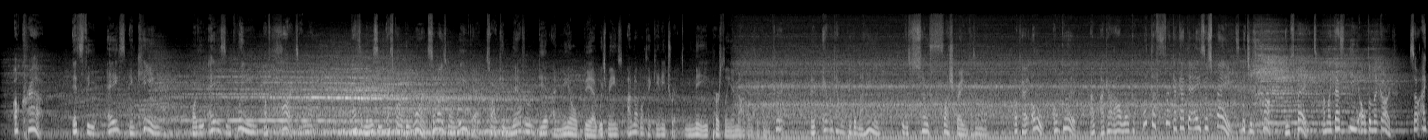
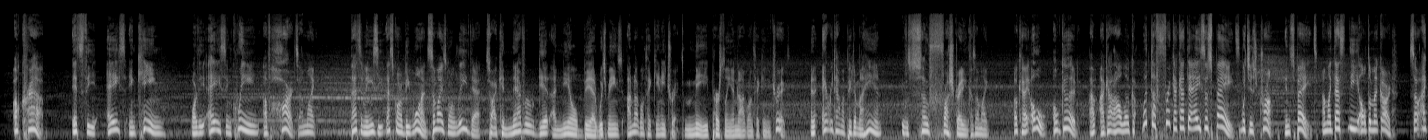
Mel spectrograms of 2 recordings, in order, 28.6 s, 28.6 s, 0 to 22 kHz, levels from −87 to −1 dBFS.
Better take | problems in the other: second | traffic noise; loud; throughout; as loud as the speech; faint in the second

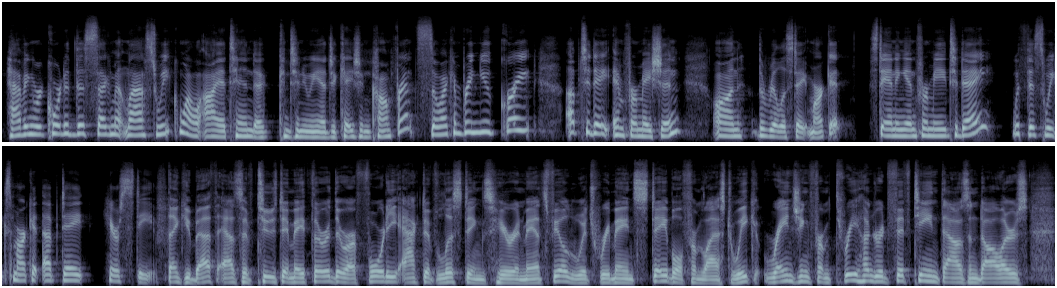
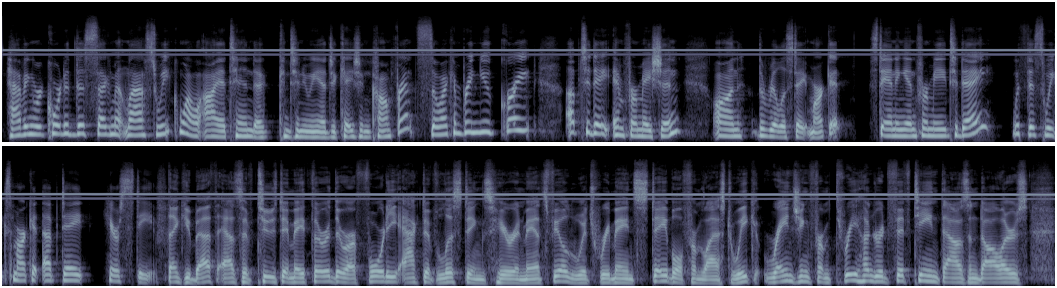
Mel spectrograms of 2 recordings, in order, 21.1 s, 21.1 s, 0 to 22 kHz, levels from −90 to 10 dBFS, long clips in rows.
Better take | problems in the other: first | high-pitched whine; loud; throughout; 5.5 kHz, 6 dB below the speech

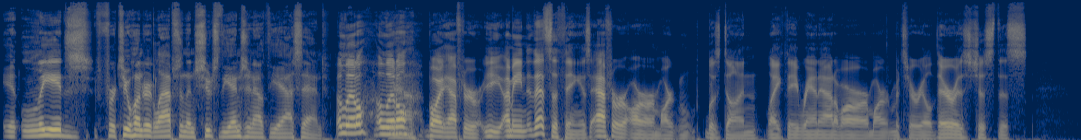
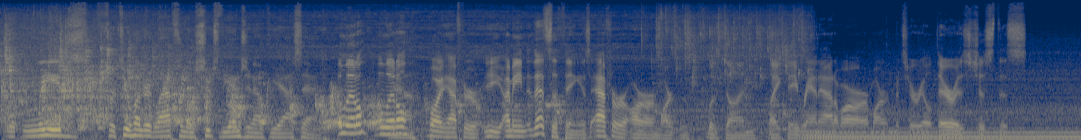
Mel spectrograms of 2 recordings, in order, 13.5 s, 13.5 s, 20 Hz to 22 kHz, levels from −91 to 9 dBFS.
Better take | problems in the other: first | household noises; loud; throughout; 3 dB below the speech

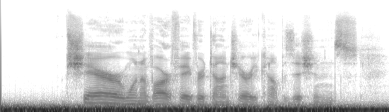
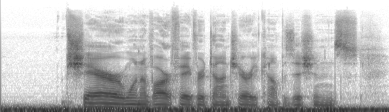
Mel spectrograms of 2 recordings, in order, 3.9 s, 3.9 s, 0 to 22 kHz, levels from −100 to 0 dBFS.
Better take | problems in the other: second | low rumble; loud; throughout; 2 dB below the speech; faint in the second

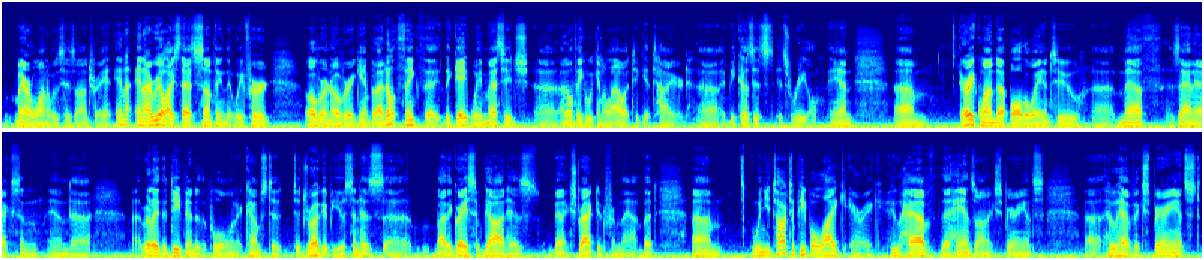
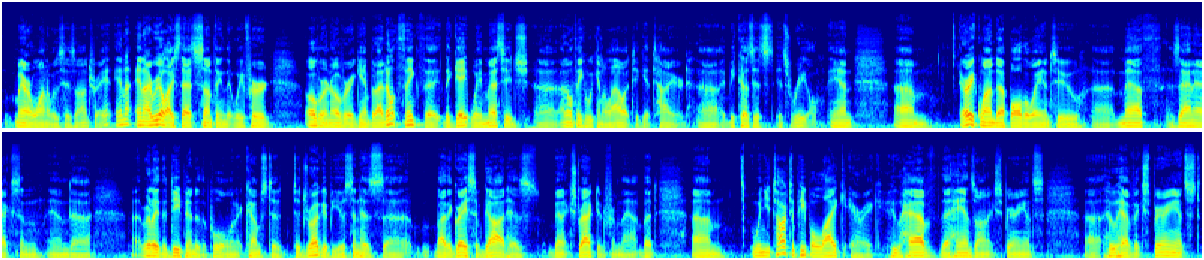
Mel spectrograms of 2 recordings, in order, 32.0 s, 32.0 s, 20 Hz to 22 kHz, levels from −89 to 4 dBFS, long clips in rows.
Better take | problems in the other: second | low rumble; faint; throughout; 25 dB below the speech

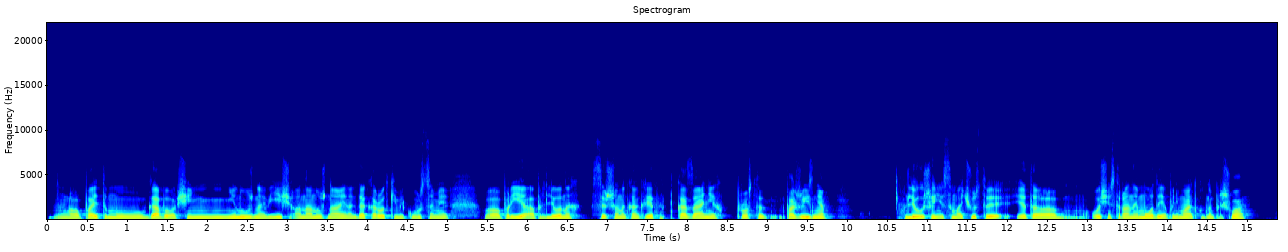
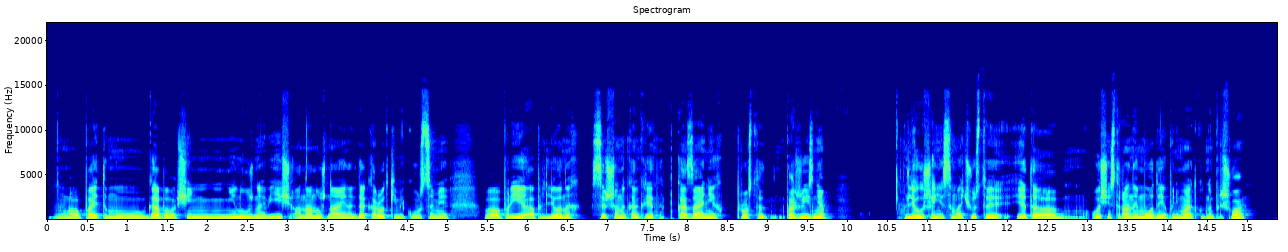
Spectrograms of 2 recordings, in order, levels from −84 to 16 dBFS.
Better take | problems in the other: second | muffled; very; fading above 2 kHz

